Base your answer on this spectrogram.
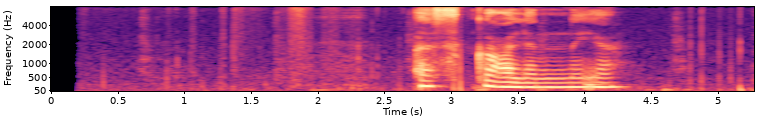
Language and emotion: Russian, neutral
